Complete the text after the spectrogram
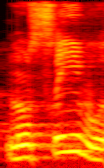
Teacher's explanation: نصیب صاد حروف مستعلیہ میں سے ہے، پر پڑھیں گے اور یہاں پر یا مدہ ہے، ایک الف کے برابر کھینچیں گے۔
